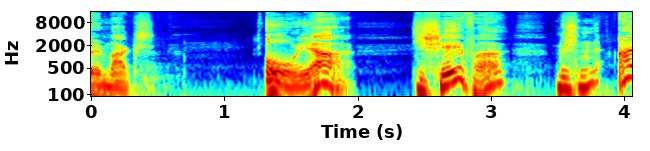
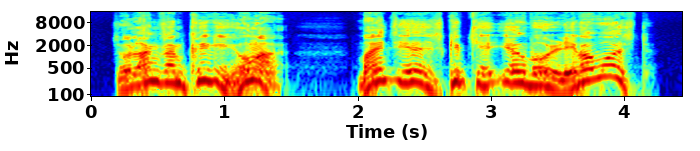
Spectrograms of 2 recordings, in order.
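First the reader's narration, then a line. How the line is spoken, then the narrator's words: Barking. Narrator (German): Charlie bellt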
